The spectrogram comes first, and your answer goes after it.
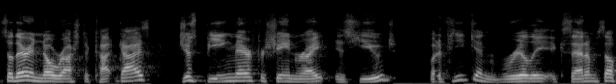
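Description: A man's unremarkable speaking voice with a Canadian accent, lively intonation and a moderate pace. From Canada, Ottawa. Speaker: sports radio host. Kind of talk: casual chat.

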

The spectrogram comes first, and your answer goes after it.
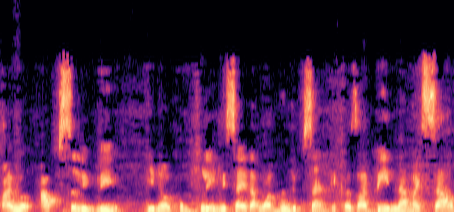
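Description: A woman speaks at a moderate pace with a medium pitch and ordinary pitch variation. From UK. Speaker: business coach. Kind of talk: interview, business podcast.

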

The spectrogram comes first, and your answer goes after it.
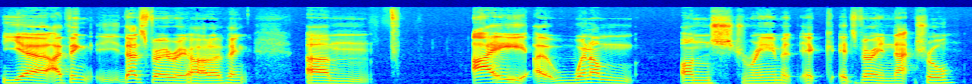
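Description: Speaking very slowly, a man with a slight New Zealand accent has a bright, sharp tone and a medium pitch. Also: ordinary pitch variation. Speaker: esports content creator and streamer. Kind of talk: casual interview chat.

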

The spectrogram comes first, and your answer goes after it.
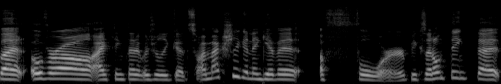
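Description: Recorded very cleanly against a silent background, with a dry, close sound and no echo, a woman speaks fairly quickly in a high pitch with a bright, sharp tone. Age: 20s. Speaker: book podcast co-host. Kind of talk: casual chat.

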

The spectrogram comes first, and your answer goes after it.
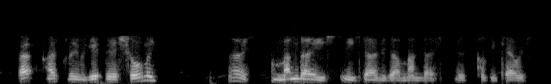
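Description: A man with a New Zealand accent talks at a very fast pace. His pitch is medium, with ordinary pitch variation. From New Zealand, Hawke's Bay. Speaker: professional cricketer and horse breeder. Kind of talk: interview. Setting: phone call.

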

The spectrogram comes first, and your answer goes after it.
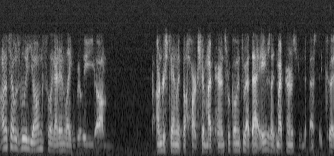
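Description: His pitch is medium. The man talks at a very fast pace. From US Midwest (Michigan, Chicago), born in Pakistan. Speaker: finance professional sharing life story. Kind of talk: interview.

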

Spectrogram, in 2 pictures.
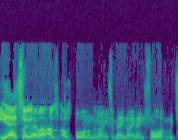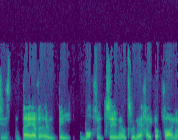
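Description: At a fairly quick pace, a man talks in an ordinary speaking voice of medium pitch. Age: 30s. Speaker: Everton fan podcast guest. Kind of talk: casual chat.

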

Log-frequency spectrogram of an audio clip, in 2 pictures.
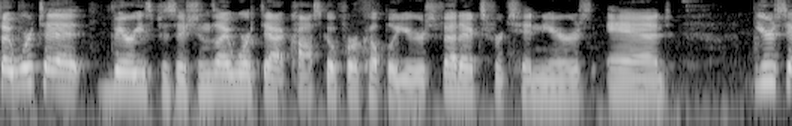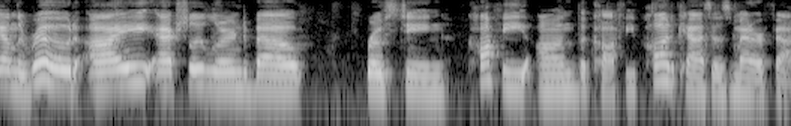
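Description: Speaking in a plain, everyday voice with an American accent, a woman keeps a medium pitch, a moderate pace and lively intonation. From Southern California, Torrance. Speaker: coffee roaster and business owner. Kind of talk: casual interview.

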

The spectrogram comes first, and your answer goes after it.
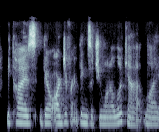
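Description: A woman has an ordinary speaking voice with a fairly low pitch. She talks at a moderate pace. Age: 50s. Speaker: real estate investor. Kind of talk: interview.

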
